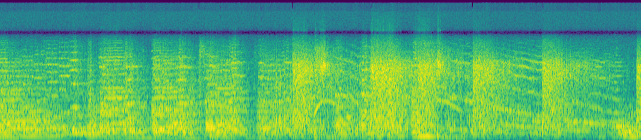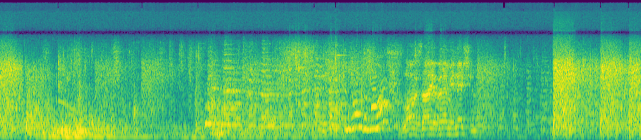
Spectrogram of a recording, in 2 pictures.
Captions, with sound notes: (guns shooting) - Can you hold them off? - Long as I have ammunition. (guns shooting)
